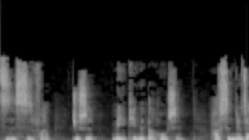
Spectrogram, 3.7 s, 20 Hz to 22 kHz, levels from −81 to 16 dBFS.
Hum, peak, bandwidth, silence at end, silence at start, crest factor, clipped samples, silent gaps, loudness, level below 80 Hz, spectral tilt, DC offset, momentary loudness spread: none; 0 dBFS; 13.5 kHz; 0 s; 0 s; 16 dB; under 0.1%; none; -15 LUFS; -42 dBFS; -3.5 dB/octave; under 0.1%; 11 LU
